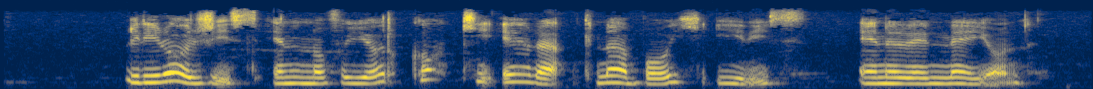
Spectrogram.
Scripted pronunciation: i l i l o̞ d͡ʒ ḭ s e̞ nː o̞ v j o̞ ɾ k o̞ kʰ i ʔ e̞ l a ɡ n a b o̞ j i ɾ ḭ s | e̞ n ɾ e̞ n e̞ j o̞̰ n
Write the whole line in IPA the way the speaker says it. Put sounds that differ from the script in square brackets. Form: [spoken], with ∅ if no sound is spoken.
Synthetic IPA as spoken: i l i l o̞ d͡ʒ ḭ s e̞ nː o̞ v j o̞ ɾ k o̞ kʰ i ʔ e̞ l a [k] n a b o̞ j i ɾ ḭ s | e̞ n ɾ e̞ n e̞ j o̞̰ n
